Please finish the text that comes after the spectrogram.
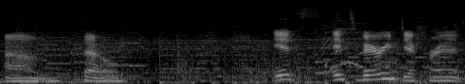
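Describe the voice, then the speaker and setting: A woman with a distinctly low-pitched voice talks casually on a gaming livestream. Her delivery is informal and conversational, leaning on repeated words for emphasis. Music plays clearly behind her. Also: expressive, slow pace, low-quality recording. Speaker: livestreamer, VTuber. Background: background music.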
